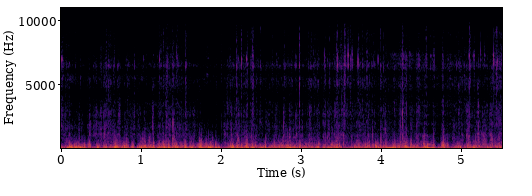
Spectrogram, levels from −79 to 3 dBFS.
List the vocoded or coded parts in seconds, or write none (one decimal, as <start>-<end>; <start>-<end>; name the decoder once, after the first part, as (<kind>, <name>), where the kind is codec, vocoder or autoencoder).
4.1-4.9 (codec, SNAC)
